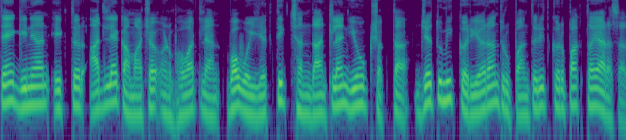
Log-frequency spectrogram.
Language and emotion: Goan Konkani, neutral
